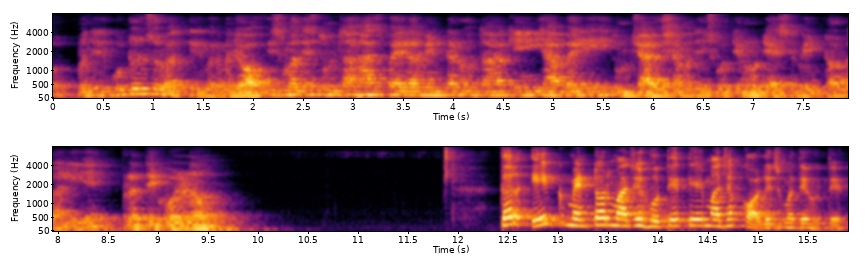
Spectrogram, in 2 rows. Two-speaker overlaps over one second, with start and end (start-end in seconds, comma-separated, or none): none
